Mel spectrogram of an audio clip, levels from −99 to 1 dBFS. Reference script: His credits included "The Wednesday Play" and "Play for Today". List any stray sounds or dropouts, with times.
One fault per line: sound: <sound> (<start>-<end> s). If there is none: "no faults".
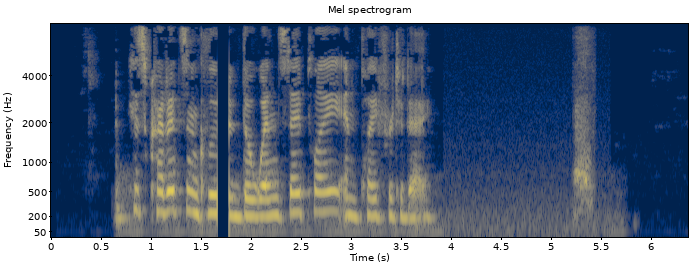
sound: dropout (1.7-1.8 s)
sound: bark (5.2-5.5 s)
